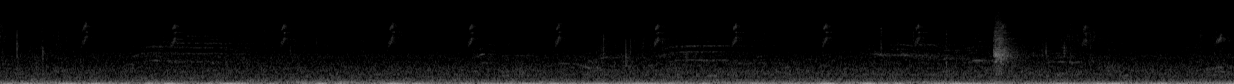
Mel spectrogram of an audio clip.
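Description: Birds calling outdoors: short, high chirps repeating about once or twice a second, with two longer, harsher calls about two seconds in and again about seven seconds in. A single sharp click comes about ten seconds in, over a steady low rumble.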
